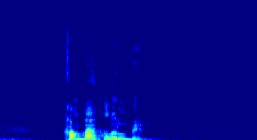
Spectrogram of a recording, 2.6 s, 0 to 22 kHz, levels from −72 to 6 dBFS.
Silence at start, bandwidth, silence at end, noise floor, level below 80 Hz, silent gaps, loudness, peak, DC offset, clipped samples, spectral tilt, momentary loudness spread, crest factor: 0.65 s; 18 kHz; 1.15 s; -74 dBFS; -80 dBFS; none; -33 LUFS; -14 dBFS; under 0.1%; under 0.1%; -6.5 dB/octave; 17 LU; 22 dB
